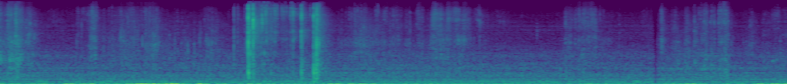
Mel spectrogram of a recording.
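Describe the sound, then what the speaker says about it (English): Chinese cabbage leaves are snapped and broken off by hand, giving crisp crunching and crinkling sounds with a couple of sharp snaps, close and fairly quiet over faint background. "I'm going to find some nice wholesome leaves like that, break them off"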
